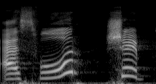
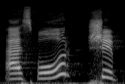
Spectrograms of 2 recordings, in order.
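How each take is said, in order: Both takes have the same delivery.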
